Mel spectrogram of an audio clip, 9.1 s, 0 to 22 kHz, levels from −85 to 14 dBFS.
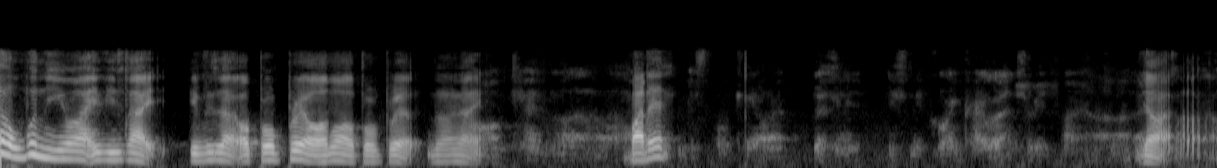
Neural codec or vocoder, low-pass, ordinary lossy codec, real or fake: codec, 16 kHz, 2 kbps, FreqCodec, larger model; 7.2 kHz; none; fake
